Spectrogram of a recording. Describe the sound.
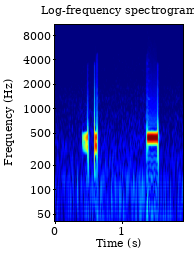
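Telephone line tones as a call-in drops, with two short beeps followed by a longer steady beep at the same pitch, clear and alone over quiet line noise.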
